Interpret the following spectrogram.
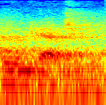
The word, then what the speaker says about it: Lukacsy: The CS is pronounced ch. So it's like Lou and then catchy. Lukatchi.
